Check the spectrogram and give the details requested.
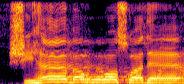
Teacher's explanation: বা তানবিনের পরে র আছে, তানবির উচ্চারণটা হযফ করে র এর সাথে আমরা ইদগাম বিলা গুন্না করে ধরব। শিহাবার রাসাদা, দা একালি পরিমাণ টান, এটাকে মধ্যে আওয়াজ।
